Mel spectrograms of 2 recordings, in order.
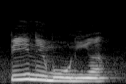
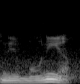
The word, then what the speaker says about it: pneumonia: it means peace sign it you would say pnemonia the peace I'll and it is pnuemonia so this is so important thing and I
